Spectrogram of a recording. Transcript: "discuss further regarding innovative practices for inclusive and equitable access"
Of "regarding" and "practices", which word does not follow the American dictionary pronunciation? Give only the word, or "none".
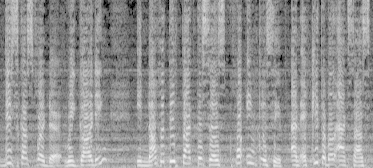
practices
